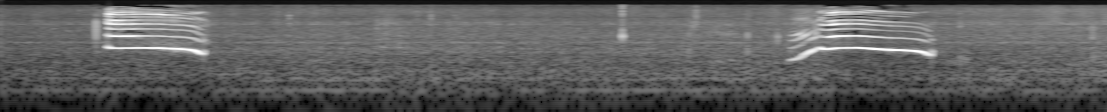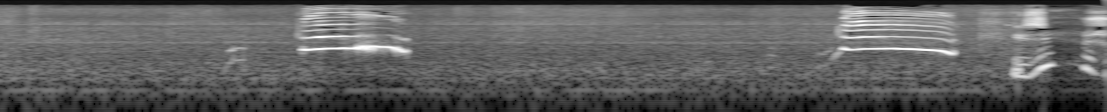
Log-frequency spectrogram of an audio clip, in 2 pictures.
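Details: Tuxedo kitten yelling while being held: four loud, drawn-out meows, each rising then falling with rich harmonics, spaced about three seconds apart, with a short broken cry at the end over a low steady background hum.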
